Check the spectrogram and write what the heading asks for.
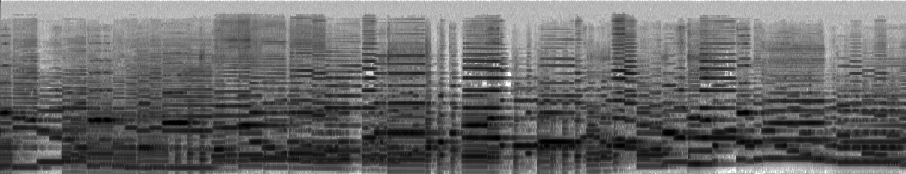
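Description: Contemporary chamber music for a woodwind trio of flute, clarinet and bassoon, several melodic lines weaving against one another over a low bass line.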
